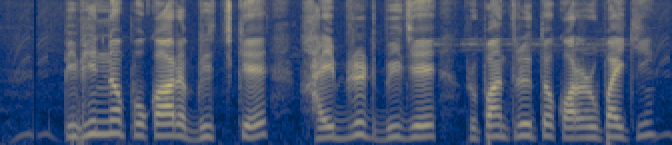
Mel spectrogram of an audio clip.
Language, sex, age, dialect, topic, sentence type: Bengali, male, 25-30, Northern/Varendri, agriculture, question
